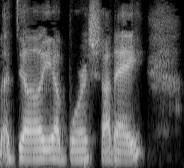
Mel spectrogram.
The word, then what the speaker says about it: Adalia Aborisade: by it but uh in the us if i'm saying my name i'm adelia borishade i am originally from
